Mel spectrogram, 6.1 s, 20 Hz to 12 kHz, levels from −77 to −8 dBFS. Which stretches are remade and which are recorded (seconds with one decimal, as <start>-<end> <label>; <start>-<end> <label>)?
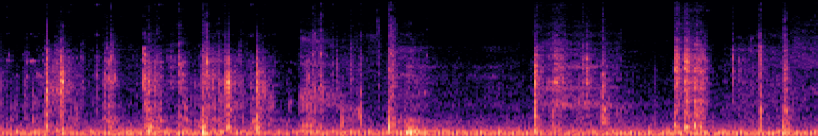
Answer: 0.0-6.1 recorded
